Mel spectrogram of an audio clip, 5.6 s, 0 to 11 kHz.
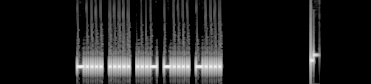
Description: Morse code, heard as a keyed tone, about 36 wpm, 700 Hz. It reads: 65V66
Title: Five Challenging Letter-Number Combinations 35wpm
